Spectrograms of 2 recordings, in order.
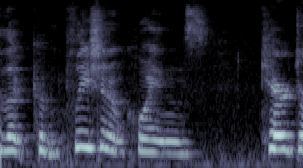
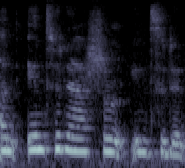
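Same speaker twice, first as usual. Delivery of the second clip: put-on British accent; 5 dB quieter than usual. Repeating a phrase because the other speaker asked: British accent. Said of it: "Say it in, like, a British accent".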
